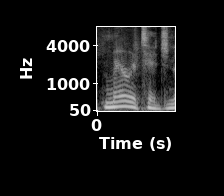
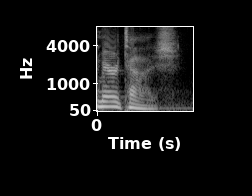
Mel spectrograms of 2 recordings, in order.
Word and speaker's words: Meritage: Meritage, not Meritage.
